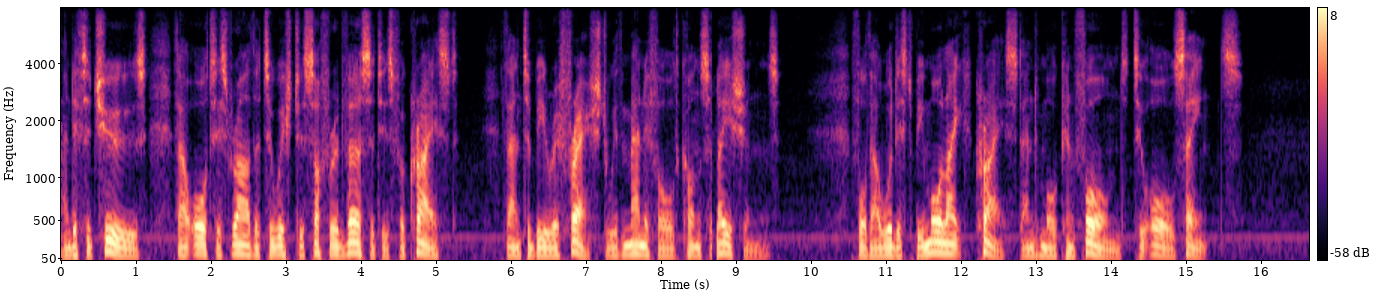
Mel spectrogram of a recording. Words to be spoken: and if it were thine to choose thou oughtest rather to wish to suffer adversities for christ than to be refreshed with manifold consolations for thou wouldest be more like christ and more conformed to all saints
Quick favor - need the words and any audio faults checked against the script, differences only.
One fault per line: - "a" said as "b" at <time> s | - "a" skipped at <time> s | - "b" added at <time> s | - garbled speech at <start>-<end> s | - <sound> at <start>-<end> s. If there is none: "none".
- "it were thine" skipped at 0.3 s
- dropout at 8.7-8.7 s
